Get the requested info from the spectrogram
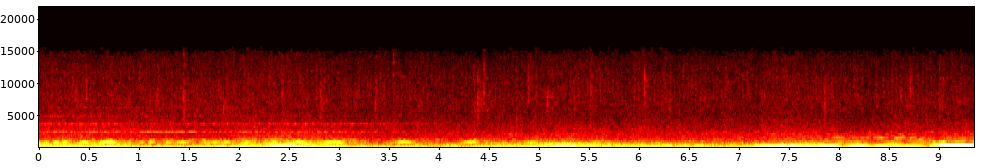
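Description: Steady rain ambience with low thunder rumbles, under faint held music notes. About seven seconds in, new held lower notes come in.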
